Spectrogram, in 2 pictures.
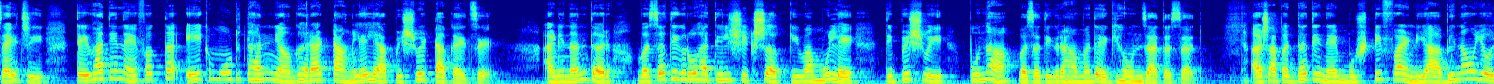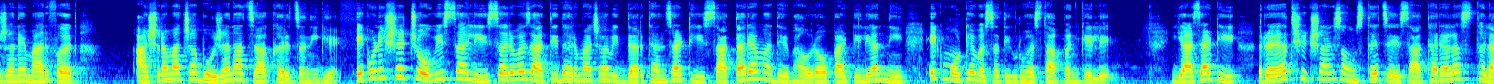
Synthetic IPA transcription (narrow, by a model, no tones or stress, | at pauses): ajt͡ɕiːt̪eʋ̤at̪inefək̚t̪əʔekmuʈʰd̪ʱanjəɡʱəɾat̪ːãŋɡleljapiɕʋiːʈ̚ʈakajt͡se | a̰ɽ̃inənt̪əɾʋəsət̪iɡɾuɦat̪iːlɕikʂəkːĩw̃ʋamulet̪ipiɕʋipun̤aʋəsət̪iɡɾəɦaməd̪ʱːjeɡʱeuːnd͡zat̪əsat̪ | əɕapəd̪ʱːət̪inemuʂʈifəɳɖjaəbʱinəʋjod͡znemaɾfət̪ | aɕɾəmat͡ɕjabʱod͡ʑənat͡sakʰəɾt͡səniɡʱḛekoɽ̃isɕet͡soʋiːsːaliːsəɾʋəd͡zat̪id̪ʱəɾmat͡ɕjaʋid̪jaɾt̪ʰjãnsaʈʰiːsat̪aɾjaməd̪ʱːjebʱawɾəʋpaʈiljanːiː | ekmoʈʰeʋəsət̪iɡɾuɦəst̪ʰapənkele | jasaʈʰiːɾəjət̪ɕikʂəɳsə̃w̃st̪ʰet͡sesat̪ʰaɾjalast̪ʰəla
